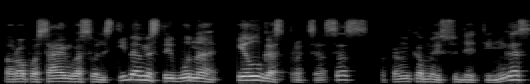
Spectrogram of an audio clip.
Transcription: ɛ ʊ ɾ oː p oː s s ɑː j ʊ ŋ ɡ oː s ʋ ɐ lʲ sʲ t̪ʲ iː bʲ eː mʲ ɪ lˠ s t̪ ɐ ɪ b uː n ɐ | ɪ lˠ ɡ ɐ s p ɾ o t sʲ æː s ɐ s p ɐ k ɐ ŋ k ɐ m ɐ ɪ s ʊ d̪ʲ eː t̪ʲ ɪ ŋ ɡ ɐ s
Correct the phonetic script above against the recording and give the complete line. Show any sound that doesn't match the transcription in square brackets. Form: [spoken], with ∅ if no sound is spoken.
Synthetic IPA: ɛ ʊ ɾ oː p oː s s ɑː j ʊ ŋ ɡ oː s ʋ ɐ lʲ sʲ t̪ʲ iː bʲ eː mʲ ɪ [∅] s t̪ ɐ ɪ b uː n ɐ | ɪ lˠ ɡ ɐ s p ɾ o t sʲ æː s ɐ s p ɐ k ɐ ŋ k ɐ m ɐ ɪ s ʊ d̪ʲ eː t̪ʲ ɪ ŋ ɡ ɐ s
